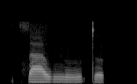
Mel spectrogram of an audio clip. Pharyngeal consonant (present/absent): absent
